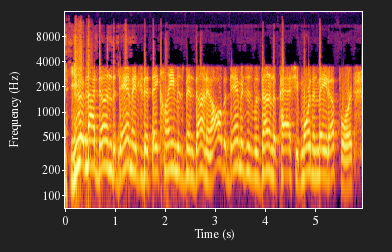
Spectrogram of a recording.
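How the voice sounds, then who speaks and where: A man with an American accent talks at a fairly quick pace in a high voice with ordinary pitch variation. Noticeable background noise runs behind him. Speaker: radio host and author. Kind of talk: radio interview. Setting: phone call.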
